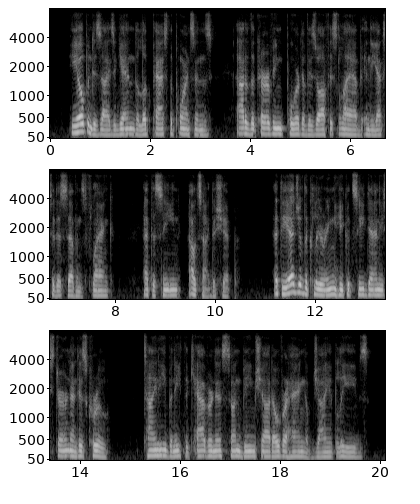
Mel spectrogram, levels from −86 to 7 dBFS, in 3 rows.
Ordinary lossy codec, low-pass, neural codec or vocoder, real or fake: Opus, 32 kbps; 7.2 kHz; vocoder, 22.05 kHz, 80 mel bands, WaveNeXt; fake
